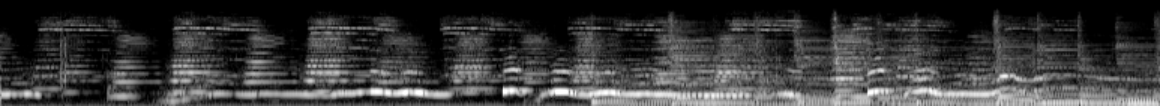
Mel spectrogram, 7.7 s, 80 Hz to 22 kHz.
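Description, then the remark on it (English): A small dog howls along to music in long, wavering, pitch-sliding notes, fairly loud, with a sustained musical accompaniment joining in partway through as the howling continues. “little dog is 6 years old and he's smart as any damn kid”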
